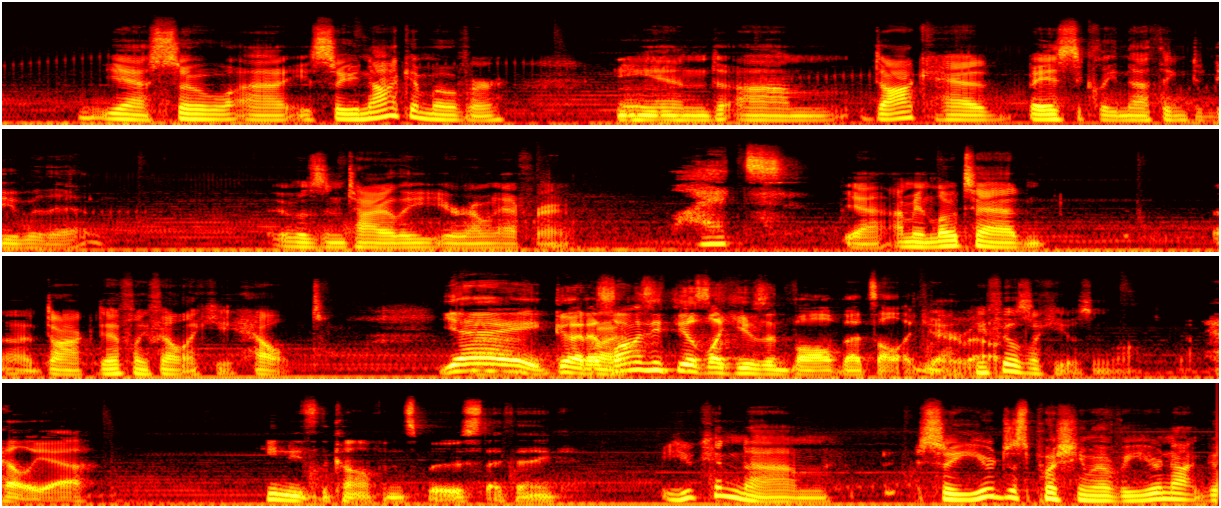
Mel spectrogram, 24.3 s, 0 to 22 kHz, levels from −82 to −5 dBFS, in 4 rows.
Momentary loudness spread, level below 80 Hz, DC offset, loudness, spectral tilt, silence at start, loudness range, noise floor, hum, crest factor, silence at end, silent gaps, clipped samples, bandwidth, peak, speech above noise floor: 17 LU; -42 dBFS; under 0.1%; -22 LUFS; -4.5 dB/octave; 0 s; 9 LU; -43 dBFS; none; 20 dB; 0 s; none; under 0.1%; 14 kHz; -2 dBFS; 21 dB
